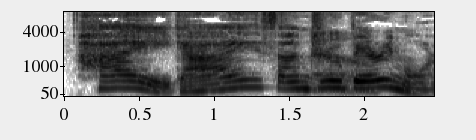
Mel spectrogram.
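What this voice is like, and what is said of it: Imitates another person's voice, high-pitched. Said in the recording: “Can you do a Drew Barrymore? ... That's so Dylan's Katie voice. ... Was that too high?”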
